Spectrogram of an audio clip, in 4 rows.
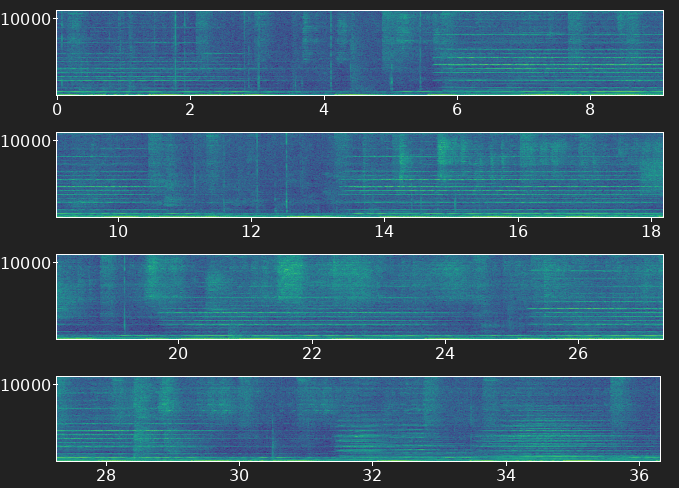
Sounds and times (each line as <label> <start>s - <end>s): bühnenmusik 0.0s - 36.3s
